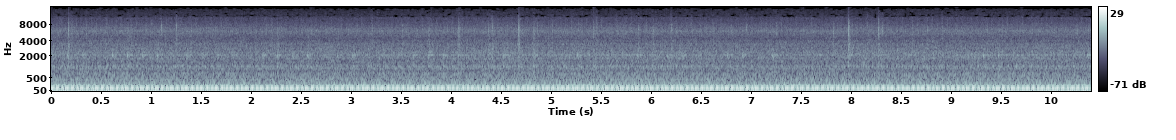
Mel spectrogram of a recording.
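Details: 2018 Ford Mustang GT, second engine at only 1200 miles, steady V8 idle with a fast even tapping about three per second over the rumble; ticking knock, piston slap or Coyote tick suspected, unconfirmed; Ford fitting a third short block.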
